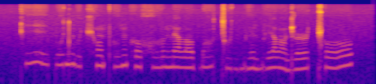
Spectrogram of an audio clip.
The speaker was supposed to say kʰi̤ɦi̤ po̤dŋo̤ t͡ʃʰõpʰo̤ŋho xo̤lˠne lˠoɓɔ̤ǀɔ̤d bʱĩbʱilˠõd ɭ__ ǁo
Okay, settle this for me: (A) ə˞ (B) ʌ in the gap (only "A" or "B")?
A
